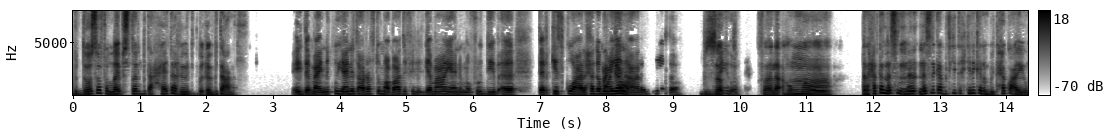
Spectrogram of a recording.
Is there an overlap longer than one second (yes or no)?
no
